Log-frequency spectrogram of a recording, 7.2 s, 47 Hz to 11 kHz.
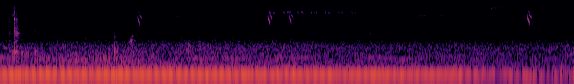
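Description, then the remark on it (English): At least a pair of wild birds, sounding like type 5, give short, high chirps and thin peeps at irregular intervals over a steady low hum, with a few quick calls clustered together and no voices. “It's recording wild birds.”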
